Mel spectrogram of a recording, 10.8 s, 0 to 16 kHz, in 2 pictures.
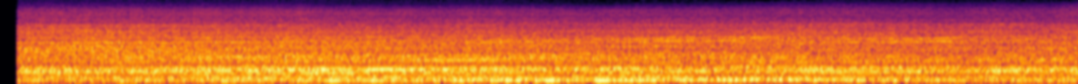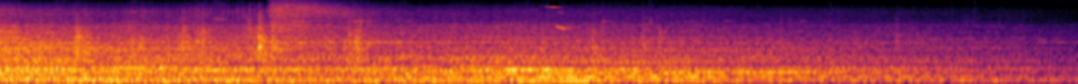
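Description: John Deere R4045 self-propelled sprayer's diesel engine running steadily as the machine drives across the field, fading as it moves away near the end.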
